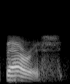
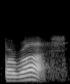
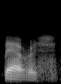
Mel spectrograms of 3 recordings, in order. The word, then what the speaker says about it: Barish: The Times spelled it L-Y-N-N-E, and so it was. My last name is pronounced Barish, even though it looks like Barash. In fact, when I first met my husband, I thought it was Barash, but soon found out it was Barish.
